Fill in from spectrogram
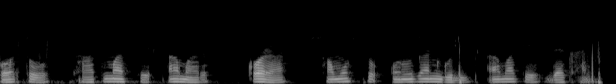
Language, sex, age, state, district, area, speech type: Bengali, male, 18-30, West Bengal, Purba Medinipur, rural, read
